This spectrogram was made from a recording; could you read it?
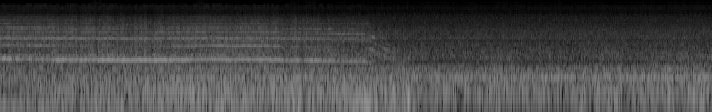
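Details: Maxx Air roof fan in a camper van running at max speed: steady high-pitched squeal over the fan's whoosh, then sliding down and fading; fan motor squeal before motor overhaul or replacement.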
